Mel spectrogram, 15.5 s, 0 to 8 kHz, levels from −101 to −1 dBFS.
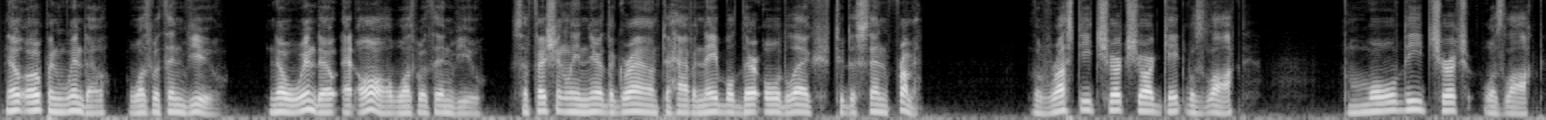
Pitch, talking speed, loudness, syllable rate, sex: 130 Hz, 145 wpm, -19 LUFS, 4.5 syllables/s, male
